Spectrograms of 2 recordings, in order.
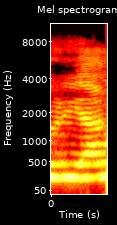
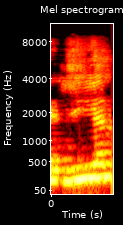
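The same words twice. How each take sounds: First: "रियाल" with a long aa before the L; long final vowel. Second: "रियल" with a short a before the L; short final vowel. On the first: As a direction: say "रियाल" as ri-yaal. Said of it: "इसको रियाल नहीं पढ़ेंगे". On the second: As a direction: say "रियल" as ri-yal. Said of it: "रियल पढ़ेंगे". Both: Shown as a demonstration.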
